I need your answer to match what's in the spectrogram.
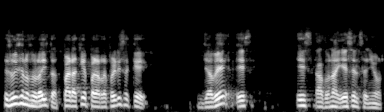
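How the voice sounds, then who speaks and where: Man, pastor, slightly high voice, online lecture, explanatory, frequent check-ins. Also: normal speed, a bit bright, highs cut off. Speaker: pastor teaching biblical Hebrew.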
